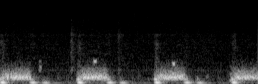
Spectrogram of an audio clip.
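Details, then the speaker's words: Infective endocarditis damaging the left-sided mitral and aortic valves and impairing pumping: rhythmic heart sounds with a swishing murmur filling each beat. Heart murmur. "eventually clogging the velvet-- doors in the heart which impairs the pumping action this impaired pumping can be heard in a weird little swishing heart sound that sounds a lot like this"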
